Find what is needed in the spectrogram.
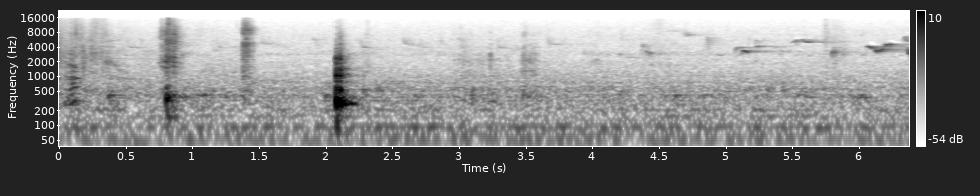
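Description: A few sharp knocks and a heavier thump, the loudest about two seconds in, from black plastic plant pots being handled and set onto a stacked strawberry tower. Birds chirp faintly in the background toward the end.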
